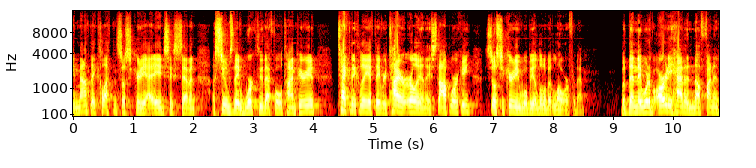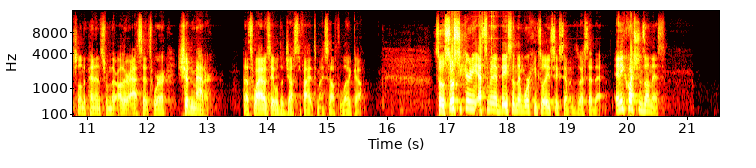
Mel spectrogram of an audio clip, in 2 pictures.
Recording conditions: live audience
